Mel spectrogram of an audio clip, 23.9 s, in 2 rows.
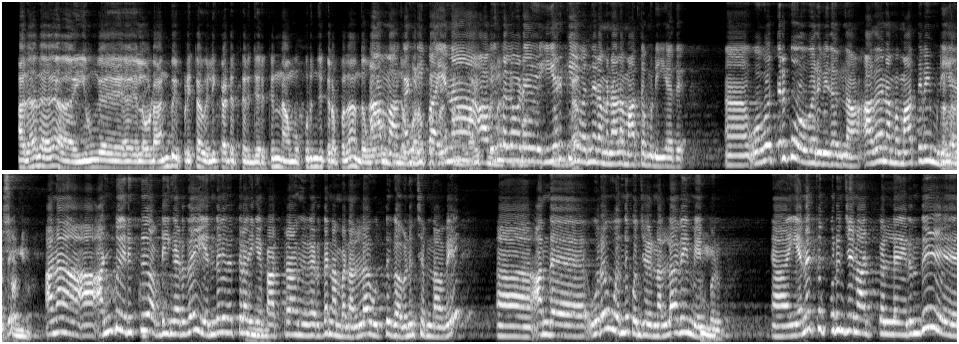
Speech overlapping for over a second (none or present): present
